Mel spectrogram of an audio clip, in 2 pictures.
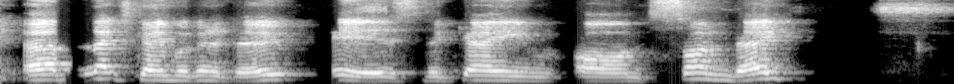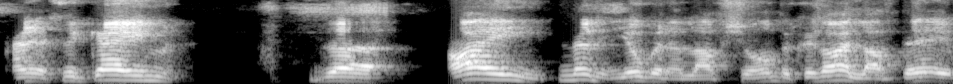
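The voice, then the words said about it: Hoarse, strained voice. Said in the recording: “I'm losing my voice a bit”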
